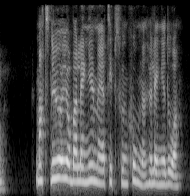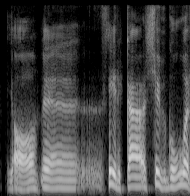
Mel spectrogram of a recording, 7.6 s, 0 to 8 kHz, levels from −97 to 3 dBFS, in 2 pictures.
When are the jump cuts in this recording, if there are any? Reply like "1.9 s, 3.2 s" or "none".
3.8 s, 5.9 s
